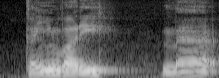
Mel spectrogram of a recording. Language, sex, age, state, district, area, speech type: Punjabi, male, 18-30, Punjab, Jalandhar, urban, spontaneous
